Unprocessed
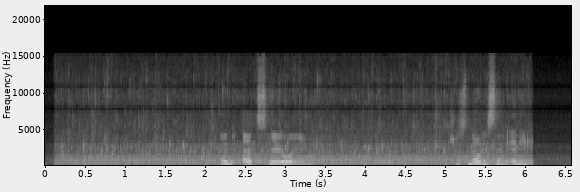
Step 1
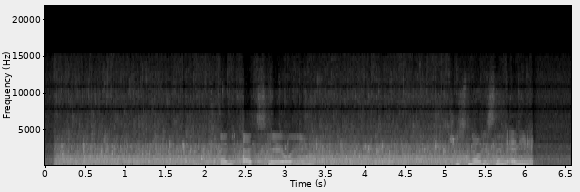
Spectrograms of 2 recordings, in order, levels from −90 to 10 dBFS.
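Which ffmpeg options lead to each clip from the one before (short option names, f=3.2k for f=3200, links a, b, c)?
-filter_complex "[0:a]acompressor=threshold=-26dB:ratio=6,bandreject=f=3.3k:w=28,acrossover=split=3400[a][b];[b]acompressor=threshold=-59dB:ratio=4:attack=1:release=60[c];[a][c]amix=inputs=2:normalize=0,volume=3dB"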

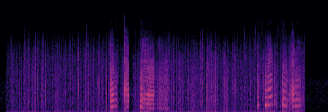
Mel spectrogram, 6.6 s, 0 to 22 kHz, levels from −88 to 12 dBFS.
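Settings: -af "aeval=exprs='0.251*(cos(1*acos(clip(val(0)/0.251,-1,1)))-cos(1*PI/2))+0.01*(cos(3*acos(clip(val(0)/0.251,-1,1)))-cos(3*PI/2))+0.0355*(cos(7*acos(clip(val(0)/0.251,-1,1)))-cos(7*PI/2))+0.00501*(cos(8*acos(clip(val(0)/0.251,-1,1)))-cos(8*PI/2))':c=same,volume=-5dB"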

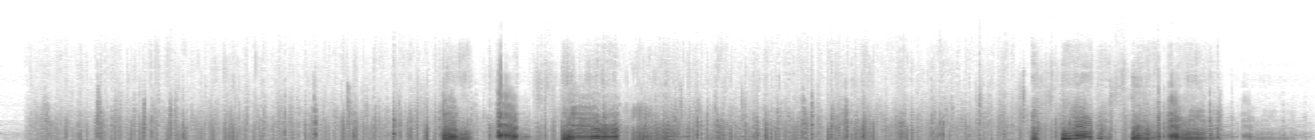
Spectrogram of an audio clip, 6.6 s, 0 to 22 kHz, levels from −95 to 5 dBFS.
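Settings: -af "aecho=1:1:366|732|1098:0.1|0.04|0.016,volume=6dB"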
